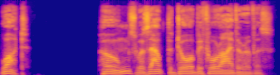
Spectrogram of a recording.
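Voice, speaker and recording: A man's voice: low voice, expressive, normal speed, no echo, studio quality. A man reading scripted mystery narration as an audiobook storyteller.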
